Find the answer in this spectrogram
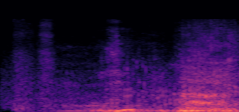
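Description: Film creature sound effect: a deep, rumbling beast growl that swells into a loud roar near the end.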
